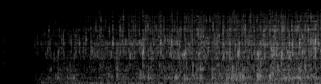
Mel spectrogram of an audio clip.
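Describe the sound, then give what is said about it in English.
Water pours steadily into a big old bucket once used for making cider, after a brief silence, a continuous splashing rush that grows slightly fuller and louder as it fills, with no talking; drinking water for calves on a micro dairy farm in County Mayo. “So I'm old school, filling a big old bucket that we used to make cider in.”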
